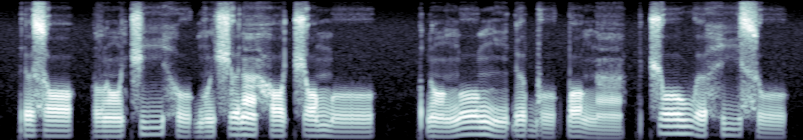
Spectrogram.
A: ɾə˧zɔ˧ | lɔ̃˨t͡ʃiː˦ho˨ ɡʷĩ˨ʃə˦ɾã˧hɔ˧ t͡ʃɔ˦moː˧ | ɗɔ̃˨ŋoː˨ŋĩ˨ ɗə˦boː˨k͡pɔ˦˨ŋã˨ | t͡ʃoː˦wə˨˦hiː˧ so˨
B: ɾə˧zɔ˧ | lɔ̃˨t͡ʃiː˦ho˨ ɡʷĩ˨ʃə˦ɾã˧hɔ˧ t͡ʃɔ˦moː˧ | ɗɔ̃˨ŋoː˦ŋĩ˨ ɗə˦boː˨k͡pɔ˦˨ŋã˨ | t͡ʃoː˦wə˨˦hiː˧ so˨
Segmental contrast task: B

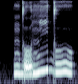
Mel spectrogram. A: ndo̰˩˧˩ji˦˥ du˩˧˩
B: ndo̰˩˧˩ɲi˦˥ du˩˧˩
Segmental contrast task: B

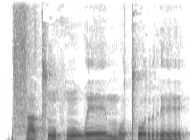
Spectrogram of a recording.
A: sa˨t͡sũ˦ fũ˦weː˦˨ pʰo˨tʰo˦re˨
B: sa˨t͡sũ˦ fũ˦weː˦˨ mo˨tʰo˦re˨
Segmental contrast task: B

